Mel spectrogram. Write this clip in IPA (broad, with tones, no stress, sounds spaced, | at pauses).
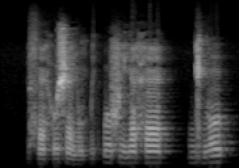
s ɛ̃˨ h u˧ ʃ ɛ̃˨ j ũ˨ k͡p i˨˦ k͡p u˦ f i˧ j ɛ̃˦ h ɛ̃˦ | ɡ i˧ ɡ ũ˦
